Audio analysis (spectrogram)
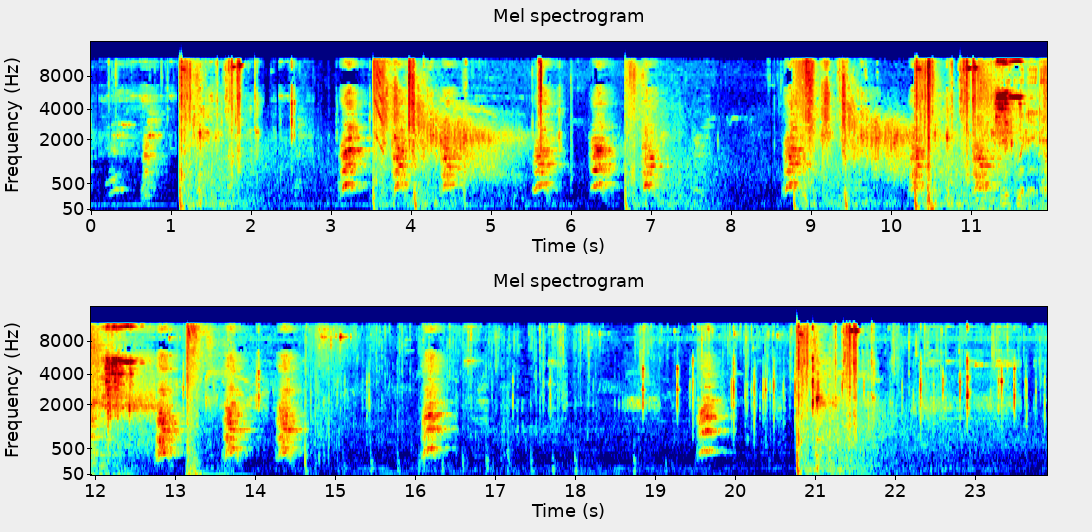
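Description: A dog barks in irregular bursts close by, mixed with clicks, thumps and scattered human voices over a faint steady hum.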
